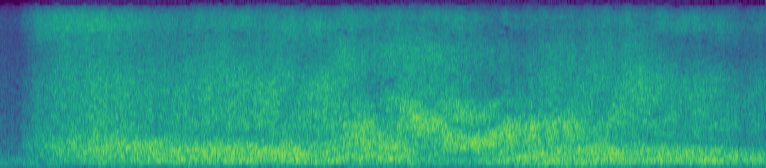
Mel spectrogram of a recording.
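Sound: jet fighters taking off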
